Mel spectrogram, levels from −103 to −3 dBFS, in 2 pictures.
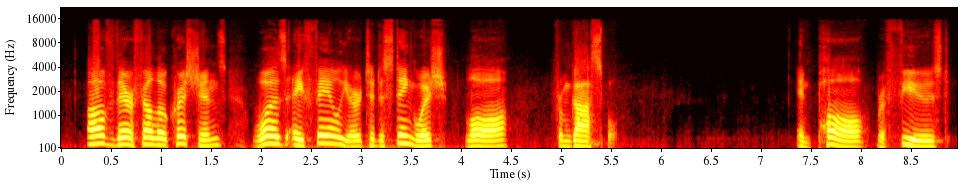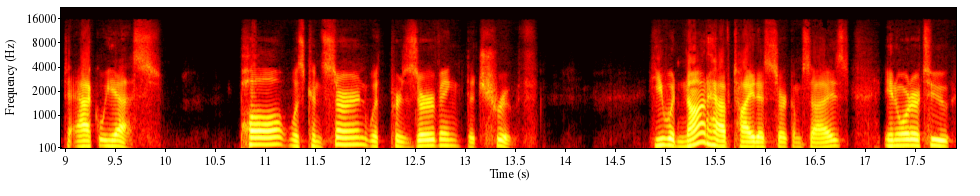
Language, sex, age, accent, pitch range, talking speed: English, male, 40-59, American, 145-210 Hz, 110 wpm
